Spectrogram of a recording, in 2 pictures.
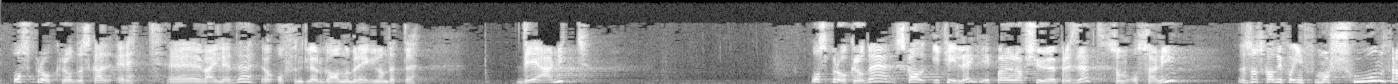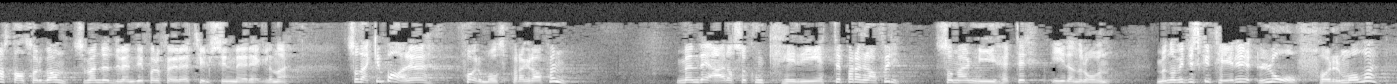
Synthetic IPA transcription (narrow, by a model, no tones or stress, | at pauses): ɔspɾoːkɾoːd̪əskɑlɾɛt̪ːʋæɪleːd̪əʔɔfənt̪lɪɔɾɡɑːnɔmɾeːɡləɾɔmd̪ɛt̪ːə̰ | d̪ɛʔæ̰ɳʏt̪ː | ɔspɾoːkɾoːd̪əskɑlɪt̪ʰɪlːɛɡːɪpɑɾɑɡɾɑːfʂʉːəpʰɾɛsɪd̪ɛnt̪sɔmɔsːɔæɳyː | sɔskɑld̪ɪfoːɪnfɔɾmɑʂuːnfɾɑst̪ɑːt̪sɔɾɡɑːnsɔmæɳœd̪ʋɛnd̪ɪfɔɾɔføːɾət̪ʰɪlsyːnmɛɾḛːɡlənə | sɔd̪ɛæɾɪkːəbɑːɾəfɔɾmoːlspʰɑɾɑɡɾɑːfən | mɛnd̪ɛæɾɔsːɔkʰʊŋkʰɾeːt̪əpʰɑɾɑɡɾɑːfəɾ | sɔmæɳyːɦeːt̪əɾɪd̪ɛnːəloːʋən | mɛnːɔɾʋɪd̪ɪskʉt̪ʰeːɾəɾloːʋfɔɾmoːlə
